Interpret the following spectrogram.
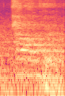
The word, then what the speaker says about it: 타나크: 자, 유다교는 성경을 일단 명칭을 붙일 때 우리가 말하는 성경 이 말에 해당하는 말이 타나크예요. 타나크. 또 히브리어는 오른쪽에서 왼쪽으로 읽어요. 그렇게 읽으면 그게 발음을 할 때 타나크가 돼요.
